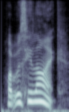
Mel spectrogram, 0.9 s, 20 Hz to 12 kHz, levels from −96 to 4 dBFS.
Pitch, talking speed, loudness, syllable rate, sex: 215 Hz, 275 wpm, -12 LUFS, 5.6 syllables/s, female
